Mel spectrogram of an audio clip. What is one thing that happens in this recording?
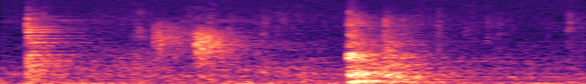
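Billiard balls clack against each other.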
